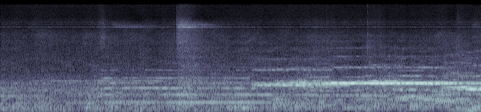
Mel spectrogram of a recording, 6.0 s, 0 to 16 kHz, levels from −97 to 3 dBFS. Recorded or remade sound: remade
